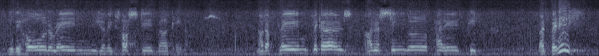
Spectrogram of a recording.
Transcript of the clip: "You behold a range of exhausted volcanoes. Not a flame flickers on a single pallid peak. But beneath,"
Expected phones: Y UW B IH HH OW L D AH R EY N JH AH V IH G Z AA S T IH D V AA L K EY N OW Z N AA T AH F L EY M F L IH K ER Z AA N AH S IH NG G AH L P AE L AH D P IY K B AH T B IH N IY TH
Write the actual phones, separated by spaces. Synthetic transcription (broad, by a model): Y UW B IH HH OW L D AH R EY N JH AH V IH G Z AA S T IH D V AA L K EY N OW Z N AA T AH F L EY M F L IH K ER Z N AH S IH NG G AH L P AE L AH D P IY K B AH T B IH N IY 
